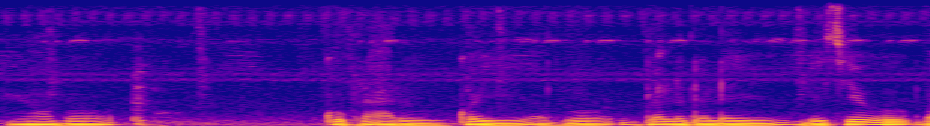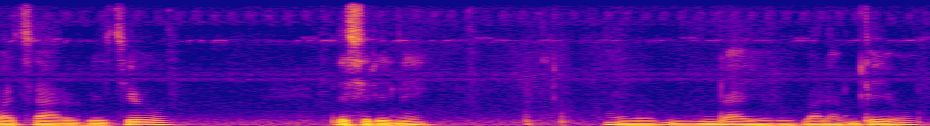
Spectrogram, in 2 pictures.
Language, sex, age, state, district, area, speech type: Nepali, male, 45-60, West Bengal, Kalimpong, rural, spontaneous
